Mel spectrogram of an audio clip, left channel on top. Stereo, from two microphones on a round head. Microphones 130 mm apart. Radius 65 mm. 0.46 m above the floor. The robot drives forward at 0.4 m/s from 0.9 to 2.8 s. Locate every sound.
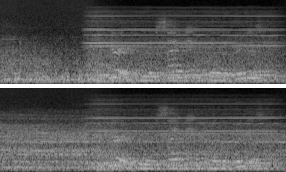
1.1 s a woman speaking: 30° left (ahead or behind), 5.5 m; by 2.8 s 25° left (ahead or behind), 6 m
